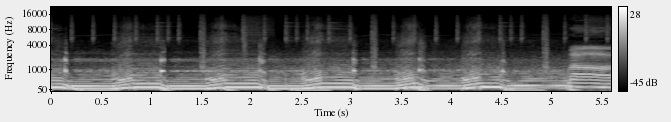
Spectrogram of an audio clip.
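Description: Race car engine in a racing video game (Gran Turismo 7 or Forza Horizon 5) revving hard, pitch climbing and dropping with repeated rapid gear changes, loud and continuous, ending in a high whine.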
